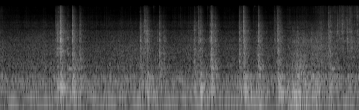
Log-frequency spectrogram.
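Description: Metal jingle cones of a jingle dress clinking in short clusters of sharp, bright strikes, roughly in step with walking, over a steady low hum.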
